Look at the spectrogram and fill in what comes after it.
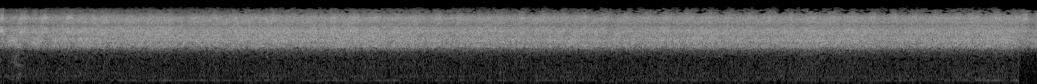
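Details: Bear cicadas in a deafening summer chorus among camphor trees at Daitokuji Park, Nagasaki; continuous high, hissing drone with little pulsing, unbroken from start to end.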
